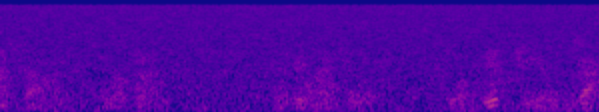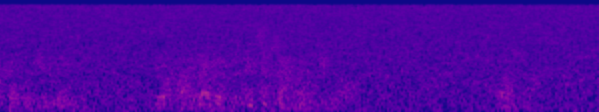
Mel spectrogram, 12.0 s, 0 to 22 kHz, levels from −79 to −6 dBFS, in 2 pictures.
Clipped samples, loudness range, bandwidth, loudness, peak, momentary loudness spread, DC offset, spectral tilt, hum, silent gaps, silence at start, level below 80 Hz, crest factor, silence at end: under 0.1%; 0 LU; 19 kHz; -45 LUFS; -32 dBFS; 1 LU; under 0.1%; -1 dB/octave; none; none; 0 s; -70 dBFS; 16 dB; 0 s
